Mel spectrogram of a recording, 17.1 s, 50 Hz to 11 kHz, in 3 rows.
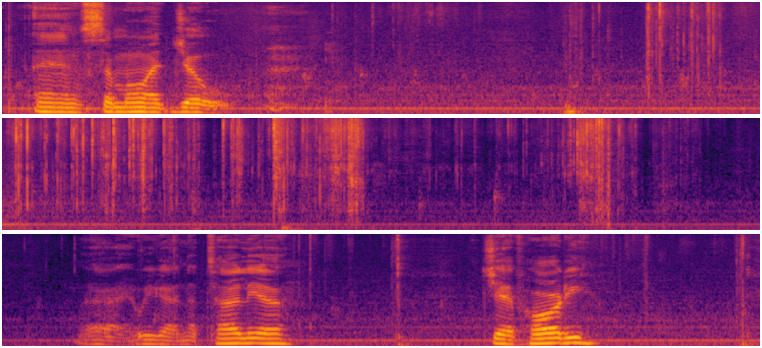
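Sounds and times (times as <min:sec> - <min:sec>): plastic wrapper tearing and crinkling: 0:04.2 - 0:11.0.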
